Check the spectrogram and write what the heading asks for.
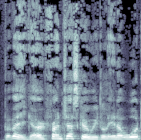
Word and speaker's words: Guidolin: Okay, it's spelt Guidolin. It's not how you say it. It's Francesco Guidolina.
